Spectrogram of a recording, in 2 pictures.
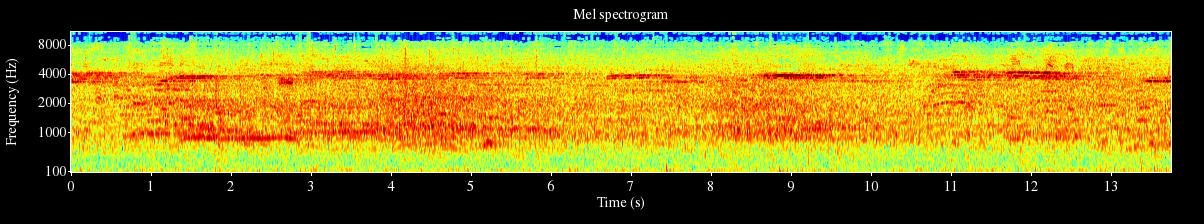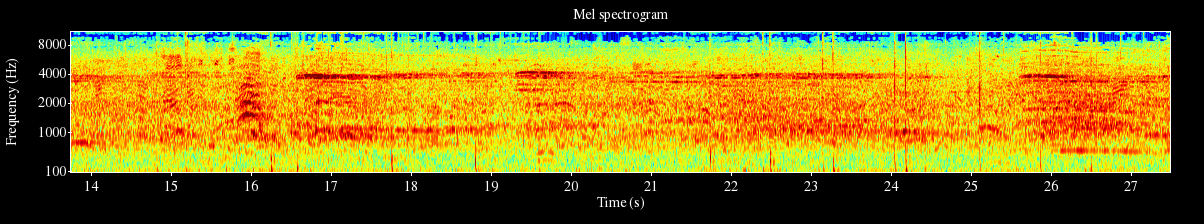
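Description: A crowd of voices murmurs and calls out throughout.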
